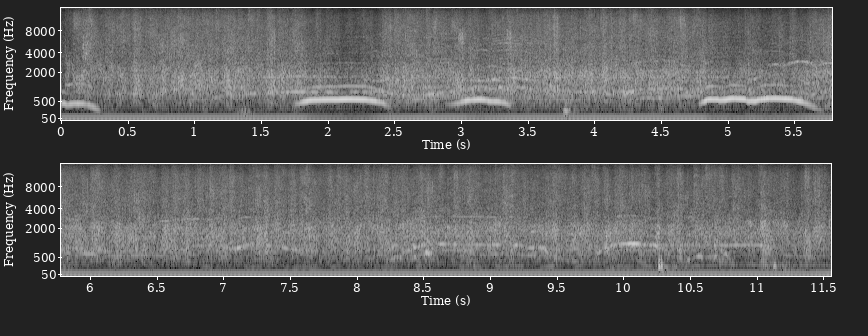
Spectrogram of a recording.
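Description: Sustained audience applause at a debate, given as a vote for the side arguing that communities are out of control, a dense, steady wash of clapping lasting throughout, with a few cheers and whoops rising above it at moments.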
